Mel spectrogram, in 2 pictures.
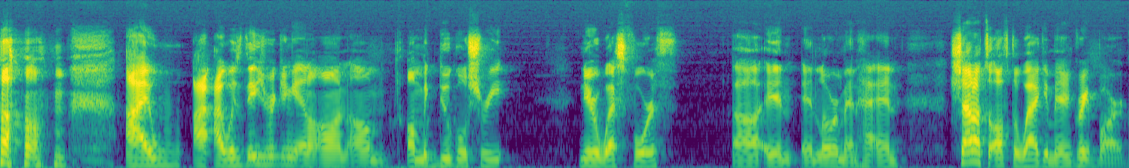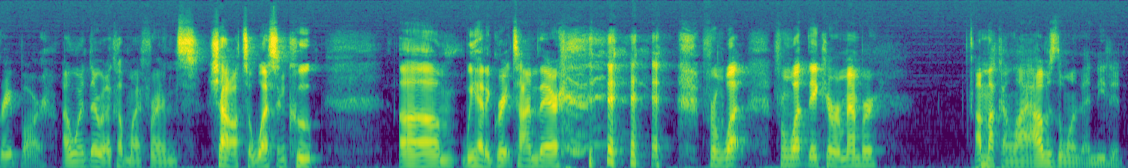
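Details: Adult male with stuttering since childhood; it shows when he talks fast or gets passionate, and he manages it by talking slowly.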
